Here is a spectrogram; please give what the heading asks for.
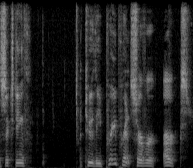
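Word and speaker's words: arXiv: Uh, the paper was published on the 16th to the preprint server arcs. I I guess that's meant to be pronounced archive southwest news service reported uh,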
